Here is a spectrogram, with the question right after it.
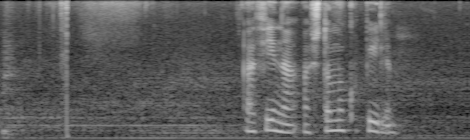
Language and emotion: Russian, neutral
